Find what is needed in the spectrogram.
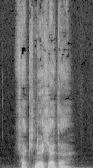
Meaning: inflection of verknöchert: 1. strong/mixed nominative masculine singular 2. strong genitive/dative feminine singular 3. strong genitive plural
- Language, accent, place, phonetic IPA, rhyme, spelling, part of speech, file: German, Germany, Berlin, [fɛɐ̯ˈknœçɐtɐ], -œçɐtɐ, verknöcherter, adjective, De-verknöcherter.ogg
